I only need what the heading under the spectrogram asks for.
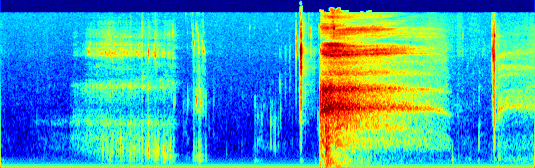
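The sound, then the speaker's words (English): A small sip of coffee: one brief, breathy slurp rises sharply midway through otherwise near-silence, with faint soft mouth noises around it. “That's the sound of a little coffee to start this day.”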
